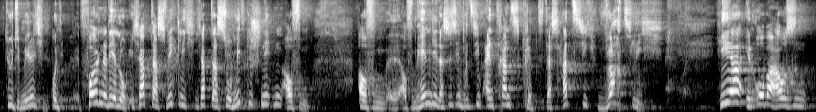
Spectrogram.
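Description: A woman's voice: a little high, expressive, normal speed, darkish tone. A woman telling a stand-up story in a chatty, amused way. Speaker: comedian. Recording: reverberant stage hall.

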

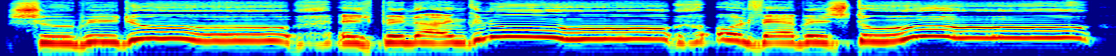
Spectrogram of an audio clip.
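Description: A man's voice: extremely high pitch, sing-song, very slow, darkish tone, dry recording, clean studio sound, pitched above the performer's own voice, exaggerated voice. A man voicing a cheerful, unflappable gnu with a chirpy sing-song manner in a children's audiobook. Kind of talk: audiobook character voice.

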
